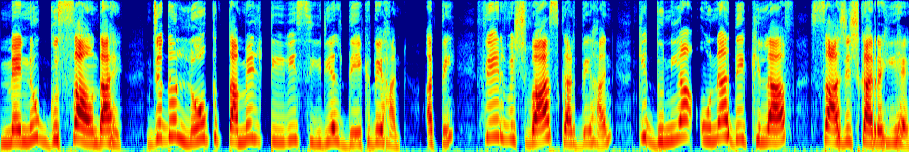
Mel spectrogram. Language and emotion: Punjabi, angry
